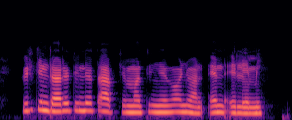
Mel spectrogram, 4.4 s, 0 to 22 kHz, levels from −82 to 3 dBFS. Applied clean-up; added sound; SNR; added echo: none; none; none; none.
